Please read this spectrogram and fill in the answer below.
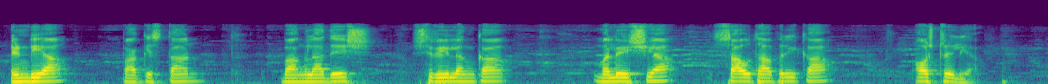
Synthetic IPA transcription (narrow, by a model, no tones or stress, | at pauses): ɪ̃ɳɖija | paːkɪst̪aːn | bãːŋɡlaːd̪eːʃ | ʃɾiːlə̃ŋka | mɐleːʃijasaʊt̪ʰaːpʰɾiːka | ɔːsʈɾeːlija̰ː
